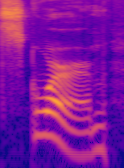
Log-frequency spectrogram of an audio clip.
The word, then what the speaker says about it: SCWRM: us an abbreviation and one that of course sounds like the word squirm which is why our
